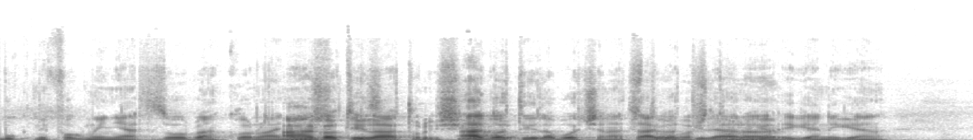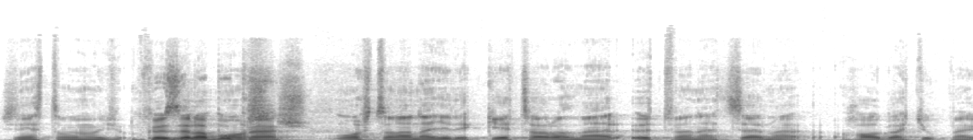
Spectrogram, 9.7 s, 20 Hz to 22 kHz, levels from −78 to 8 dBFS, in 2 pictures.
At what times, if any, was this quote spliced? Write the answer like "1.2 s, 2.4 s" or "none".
none

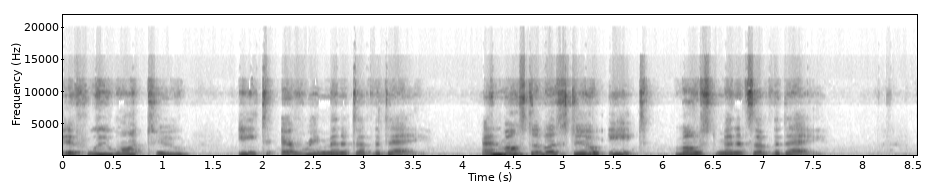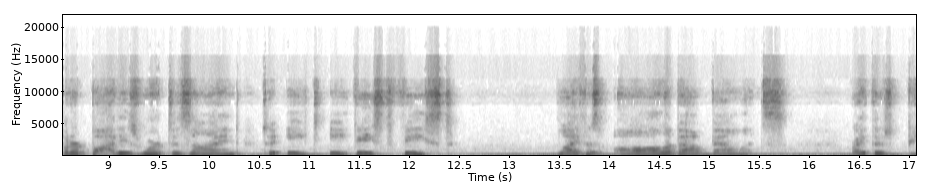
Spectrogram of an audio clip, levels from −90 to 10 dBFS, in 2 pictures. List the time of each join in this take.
11.4 s, 13.5 s

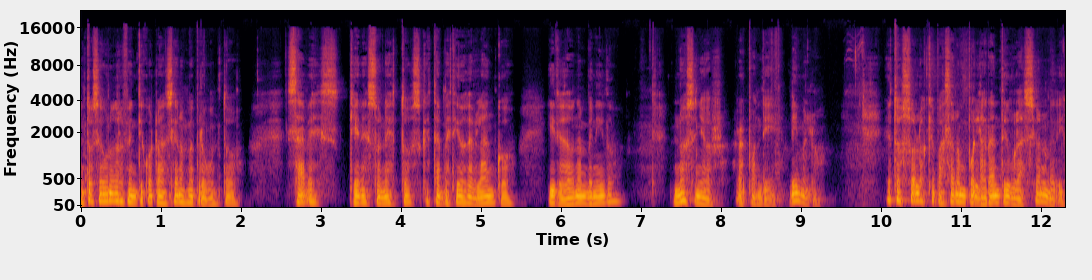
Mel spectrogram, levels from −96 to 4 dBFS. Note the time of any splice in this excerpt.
none

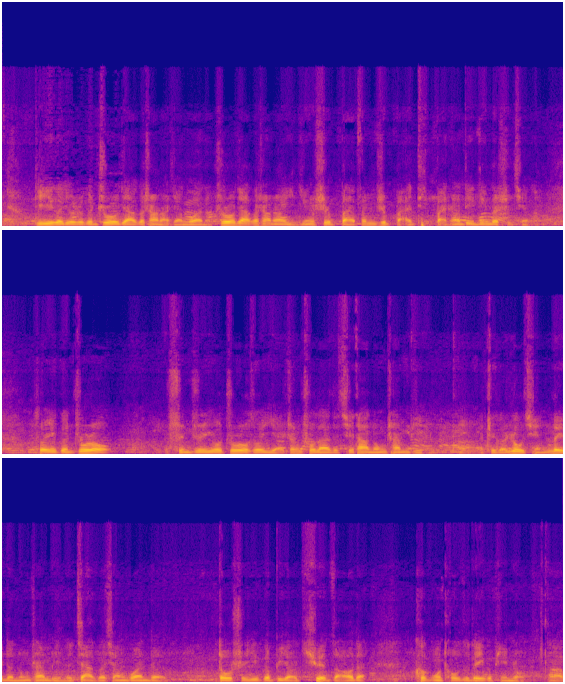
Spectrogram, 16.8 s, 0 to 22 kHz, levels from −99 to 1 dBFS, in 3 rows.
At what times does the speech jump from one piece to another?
none

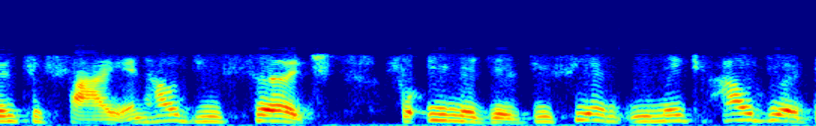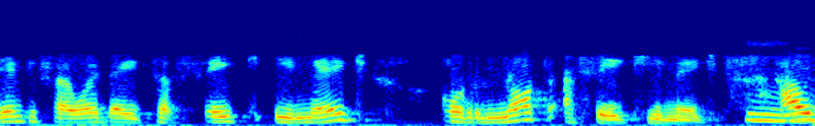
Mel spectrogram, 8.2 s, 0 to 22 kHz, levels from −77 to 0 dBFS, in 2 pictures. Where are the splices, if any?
none

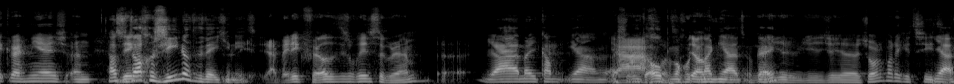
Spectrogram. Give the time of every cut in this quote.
none

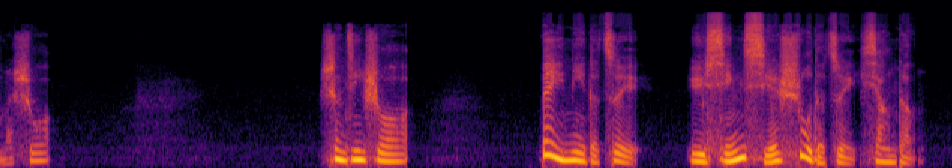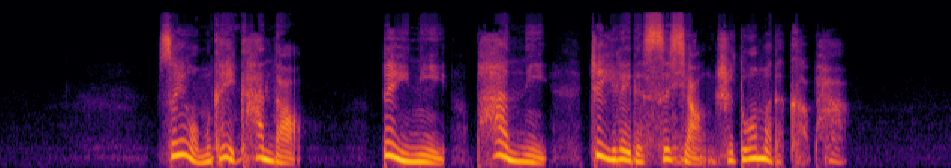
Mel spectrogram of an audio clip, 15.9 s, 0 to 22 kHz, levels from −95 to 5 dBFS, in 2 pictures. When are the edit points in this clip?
none

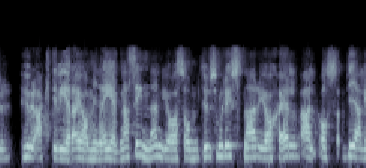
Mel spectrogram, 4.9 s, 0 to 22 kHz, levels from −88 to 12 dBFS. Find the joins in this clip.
none

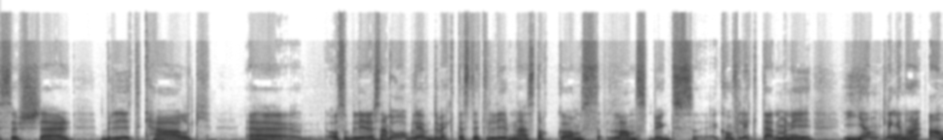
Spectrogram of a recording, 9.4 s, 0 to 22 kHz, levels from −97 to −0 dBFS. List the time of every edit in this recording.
3.9 s

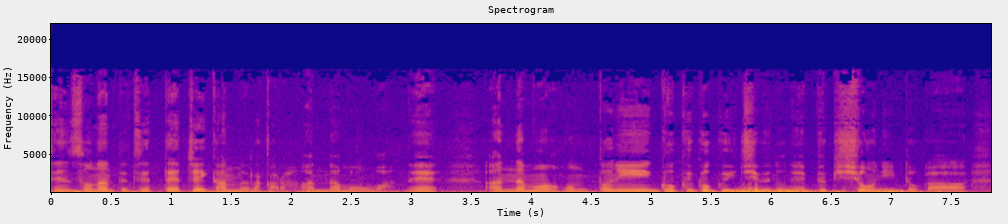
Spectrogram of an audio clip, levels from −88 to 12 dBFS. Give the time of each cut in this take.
none

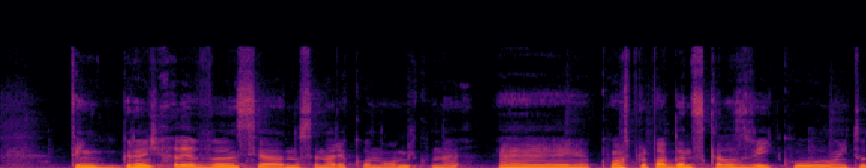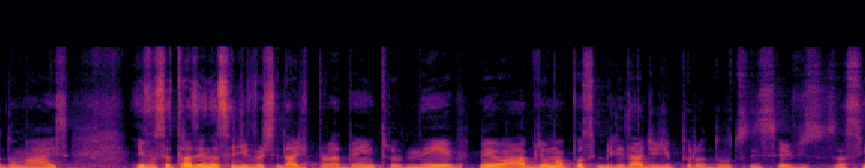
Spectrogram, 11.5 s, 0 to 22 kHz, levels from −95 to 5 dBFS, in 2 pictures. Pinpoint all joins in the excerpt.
3.3 s, 6.6 s, 8.8 s

